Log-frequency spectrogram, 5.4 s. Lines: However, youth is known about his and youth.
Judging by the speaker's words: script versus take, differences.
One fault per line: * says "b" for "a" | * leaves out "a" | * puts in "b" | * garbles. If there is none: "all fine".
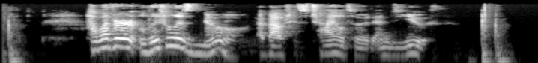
* says "little" for "youth"
* puts in "childhood"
